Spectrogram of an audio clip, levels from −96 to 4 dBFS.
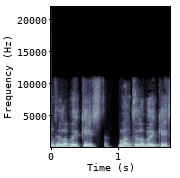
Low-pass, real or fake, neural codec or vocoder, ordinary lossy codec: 10.8 kHz; real; none; AAC, 64 kbps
